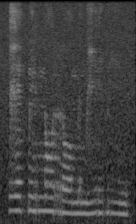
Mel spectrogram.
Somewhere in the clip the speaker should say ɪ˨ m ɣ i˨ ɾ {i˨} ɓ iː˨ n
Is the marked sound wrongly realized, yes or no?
no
